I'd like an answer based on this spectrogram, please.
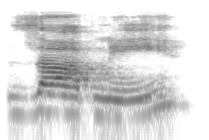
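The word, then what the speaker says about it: Xobni: pronounce that and what it means that is pronounced zob me it was originally pronounces OD but then they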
